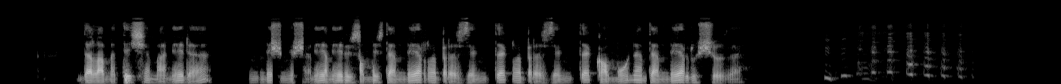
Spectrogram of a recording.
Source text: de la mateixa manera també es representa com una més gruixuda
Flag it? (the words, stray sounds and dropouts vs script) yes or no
yes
